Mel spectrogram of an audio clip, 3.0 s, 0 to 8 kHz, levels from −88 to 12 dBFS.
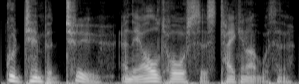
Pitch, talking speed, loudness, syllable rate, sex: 95 Hz, 240 wpm, -19 LUFS, 6.0 syllables/s, male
